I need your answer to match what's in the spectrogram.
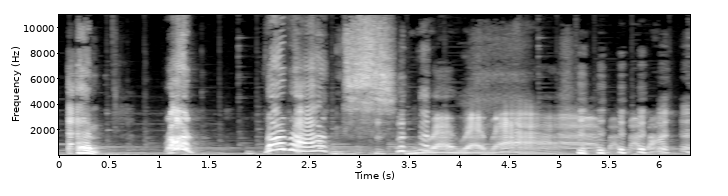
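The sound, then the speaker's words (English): A person speaks Gnoll to two gnolls to ask what they wish to do: two sharp, harsh bark bursts, then a quick run of yipping, chattering vocal noises, fairly loud. “And then they kind of look at her quizzically, and like then start barking back at her.”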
